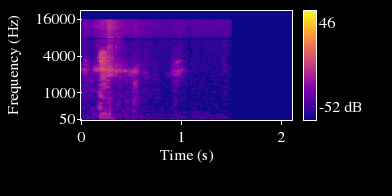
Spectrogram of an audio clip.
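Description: A brief sound about a quarter second in and a fainter one about a second in, then the audio drops out to dead digital silence.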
